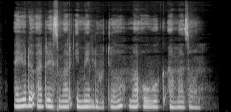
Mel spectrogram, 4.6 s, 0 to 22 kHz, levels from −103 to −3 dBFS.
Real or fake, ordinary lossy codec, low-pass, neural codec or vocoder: real; none; none; none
